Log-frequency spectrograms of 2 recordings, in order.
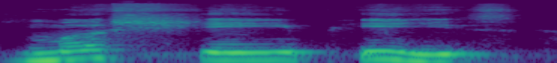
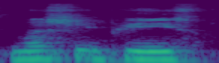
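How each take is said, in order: First: MUSHY PEAS slowly drawn out, word by word; deliberate emphasis. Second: Said in the usual way. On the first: Real, not acted. Explaining a disliked dish to viewers, slow stress on MUSHY PEAS.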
